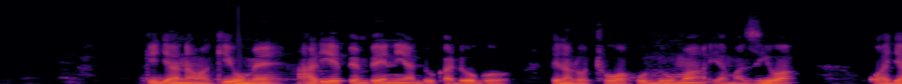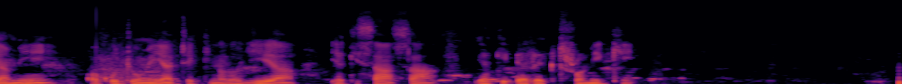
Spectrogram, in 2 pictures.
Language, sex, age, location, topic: Swahili, male, 25-35, Dar es Salaam, finance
